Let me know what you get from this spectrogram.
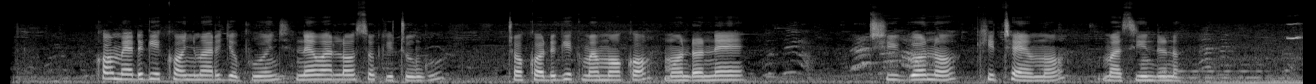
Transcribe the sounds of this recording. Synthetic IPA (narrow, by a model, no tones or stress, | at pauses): kʰɔmɛdɡɪkʰːɔɲmard͡ʒopwoɲd͡ʒnɛwalɔsokituŋɡu | tɔkɔdɡɪkmamɔkɔmɔndɔnɛ | tiɡono | kʰɪtʰɛmɔ | masindnɔ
